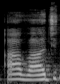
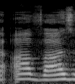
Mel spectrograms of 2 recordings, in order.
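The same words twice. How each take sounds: First: "आवाज़" as aavaaj, ending on j; mispronounced "आवाज़" without the nukta z; wrong j sound. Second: "आवाज़" as aavaaz, ending on a buzzing z; "आवाज़" pronounced with the nukta z; correct z sound. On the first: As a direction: show the mistake: "आवाज़" with j for final z. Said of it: "आवाज़ नहीं होता". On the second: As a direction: correct it: "आवाज़" with final z, not j. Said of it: "आवाज़ होता है". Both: Shown as a demonstration.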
